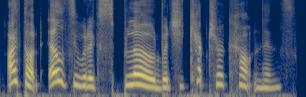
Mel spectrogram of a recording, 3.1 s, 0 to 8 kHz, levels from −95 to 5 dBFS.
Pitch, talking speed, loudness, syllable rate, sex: 240 Hz, 195 wpm, -18 LUFS, 5.8 syllables/s, female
